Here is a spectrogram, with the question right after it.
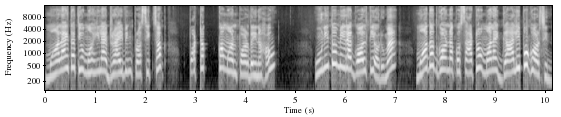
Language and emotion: Nepali, angry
